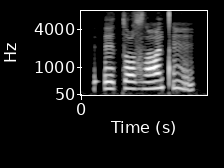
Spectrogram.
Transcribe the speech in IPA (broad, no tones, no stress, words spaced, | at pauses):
ʔetozˤẽtʼĩ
